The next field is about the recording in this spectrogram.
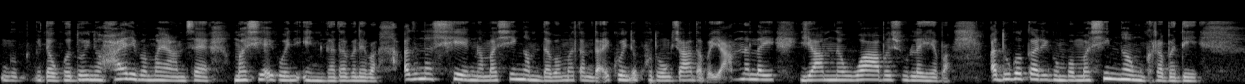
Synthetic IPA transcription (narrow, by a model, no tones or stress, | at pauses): dɐwɡɐdojnohajɾibɐmɐjamsemɐsiɐjkʰojnɐʔinɡɐdɐbɐnebɐɐdunɐseŋnɐmɐsiŋɐmdɐbɐmɐtɐmdɐɐjkʰojnɐkʰudoŋt͡ʃadɐbɐ̰ja̰mnɐlɐjjamnɐwabɐsulɐjɐbɐɐduɡɐkɐɾiɡumbɐmɐsiŋɐmkʰɾɐbɐdi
